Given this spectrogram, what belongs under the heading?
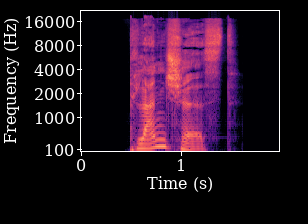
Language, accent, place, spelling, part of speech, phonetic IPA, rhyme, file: German, Germany, Berlin, planschest, verb, [ˈplanʃəst], -anʃəst, De-planschest.ogg
- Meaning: second-person singular subjunctive I of planschen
